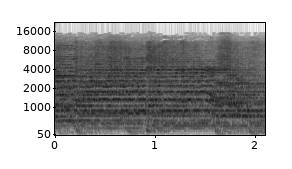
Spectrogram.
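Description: A church band of violins, violas, trumpets, trombones, tuba and clarinets playing a hymn: held chords over a steady low-note beat about every 0.7 s.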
